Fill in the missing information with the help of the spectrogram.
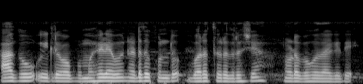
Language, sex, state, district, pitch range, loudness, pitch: Kannada, male, Karnataka, Koppal, 145-160 Hz, -19 LUFS, 155 Hz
